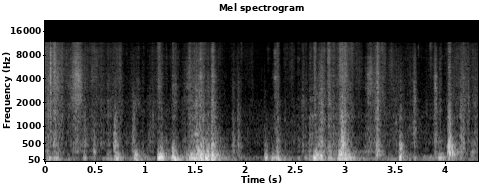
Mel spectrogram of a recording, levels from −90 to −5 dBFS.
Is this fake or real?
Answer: real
